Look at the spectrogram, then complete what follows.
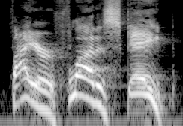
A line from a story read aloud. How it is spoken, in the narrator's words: the other screamed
